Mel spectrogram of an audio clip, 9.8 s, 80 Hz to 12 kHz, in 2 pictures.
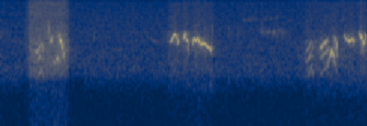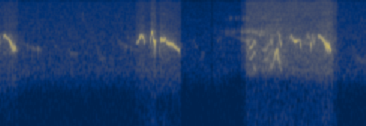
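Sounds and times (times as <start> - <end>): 
crested lark whistled call: 0.4 - 1.0, 2.2 - 2.9, 4.0 - 5.4, 6.6 - 7.4, 8.1 - 9.4.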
